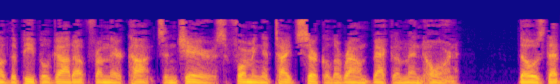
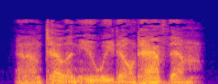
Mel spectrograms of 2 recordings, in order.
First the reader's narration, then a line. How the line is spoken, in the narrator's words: Horn said in a deeper voice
